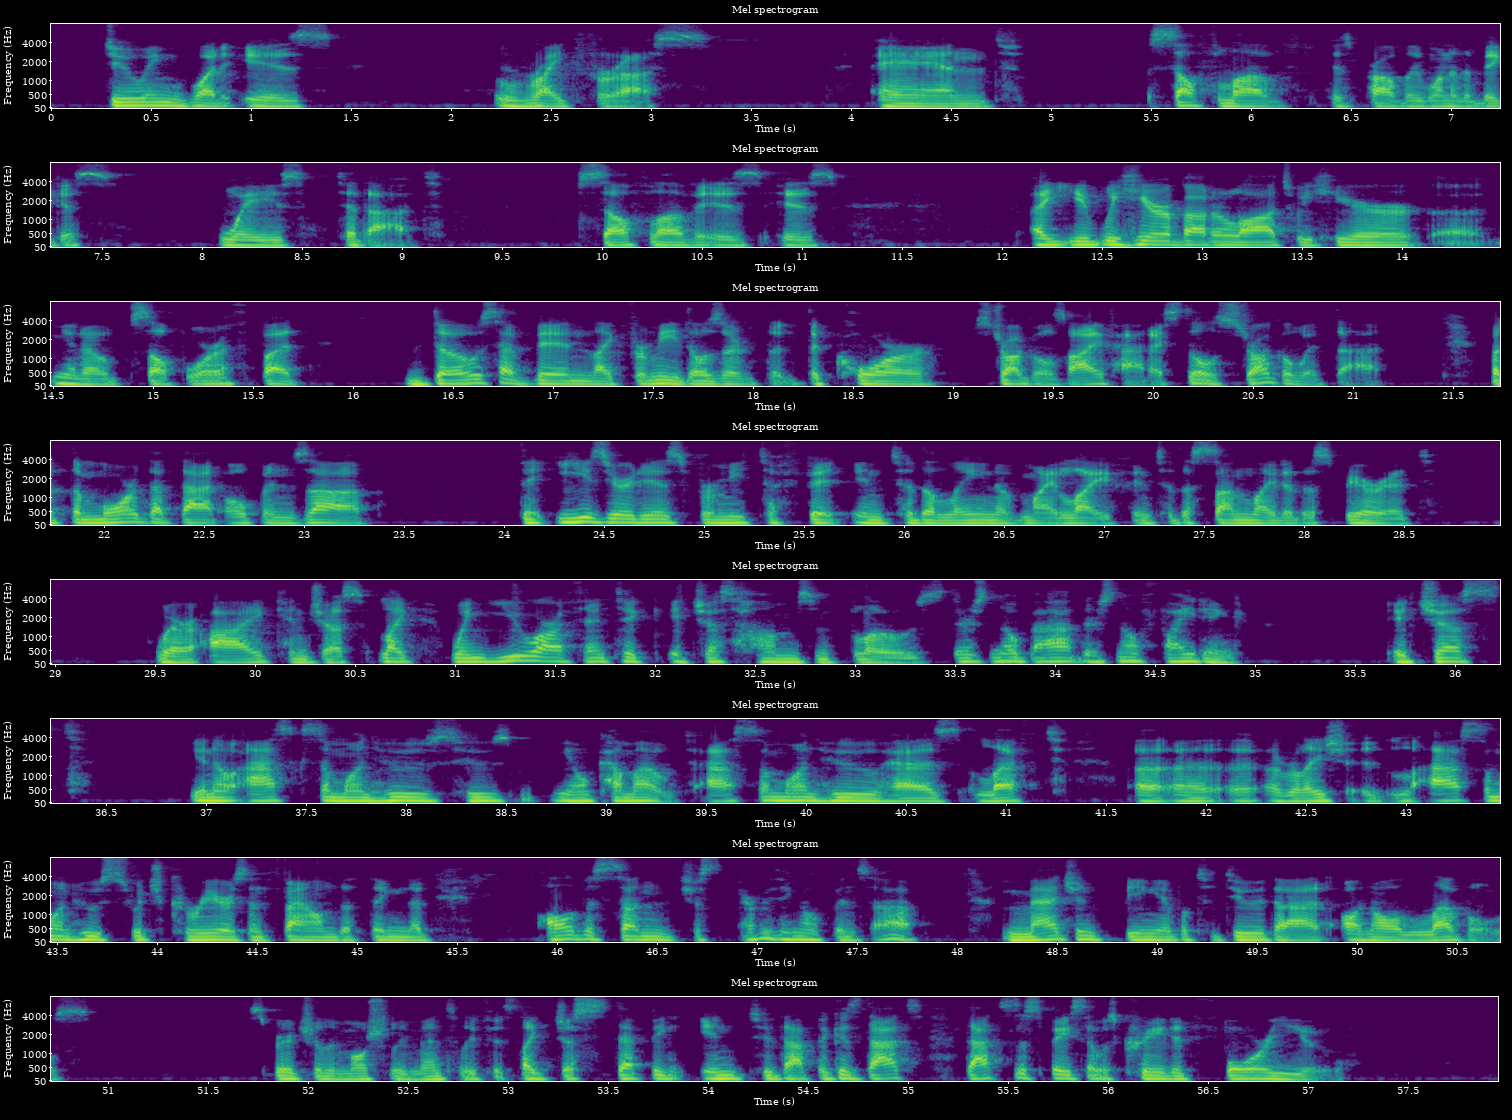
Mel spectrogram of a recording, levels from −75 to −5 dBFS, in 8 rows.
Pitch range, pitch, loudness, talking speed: 105-125 Hz, 115 Hz, -19 LUFS, 175 wpm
